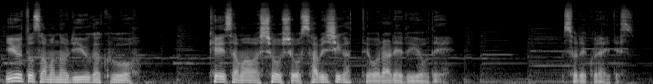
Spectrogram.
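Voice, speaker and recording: Man acting a stiffly formal, low-voiced manservant. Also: moderate pace, soft background music, natural voice. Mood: curt, guarded. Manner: formal, clipped servant politeness with barbed edge. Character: stiff, loyal manservant, coldly polite and distrustful. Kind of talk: Japanese voice drama acting.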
